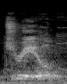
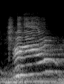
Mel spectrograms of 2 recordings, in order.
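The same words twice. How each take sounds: First: Said in the usual way. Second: Very high squeaky parrot voice; parrot echo. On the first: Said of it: "break it up in syllables". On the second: Acted. Parrot puppet repeating syllables after its teacher, high squeak.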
